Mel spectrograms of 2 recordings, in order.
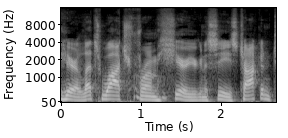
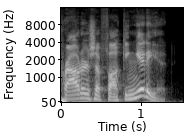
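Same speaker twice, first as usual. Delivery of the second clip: put-on half-hearted yelling in a child voice; 3 semitones higher than usual. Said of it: "one kid yells out".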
